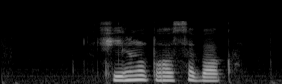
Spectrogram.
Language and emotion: Russian, neutral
